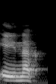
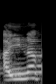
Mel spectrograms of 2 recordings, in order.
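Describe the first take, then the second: First: The first vowel is the closer 'e' sound. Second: The first vowel is the open 'ai' sound. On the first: The speaker calls it wrong. "ना कि एनक" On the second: The speaker calls it right. "ये ऐ है तो इसका उच्चारण ऐनक होगा"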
